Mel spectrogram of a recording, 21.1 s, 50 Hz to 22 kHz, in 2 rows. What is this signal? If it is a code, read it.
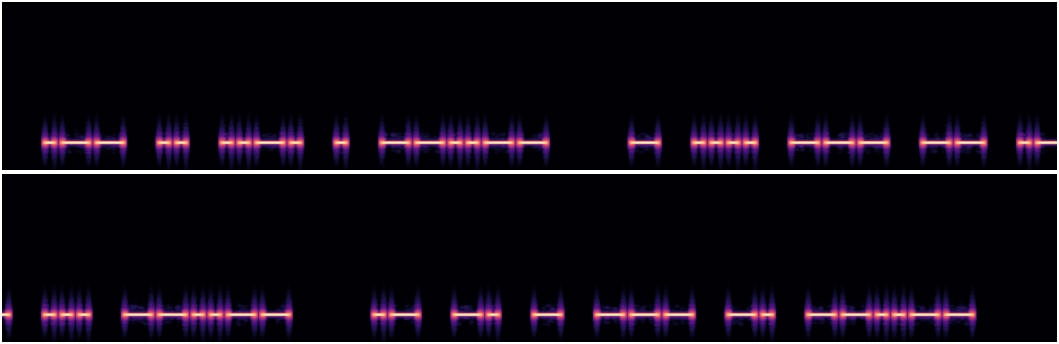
Morse code, heard as a keyed tone, about 14 wpm, spaced as for 12 wpm, 700 Hz. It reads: WIFE, THOMAS, ANTON,
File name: Morsekurs / Witze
